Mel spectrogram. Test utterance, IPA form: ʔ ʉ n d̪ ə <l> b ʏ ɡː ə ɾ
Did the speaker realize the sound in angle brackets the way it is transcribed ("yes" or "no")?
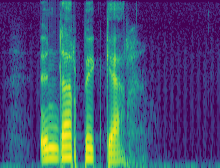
no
